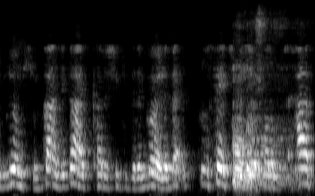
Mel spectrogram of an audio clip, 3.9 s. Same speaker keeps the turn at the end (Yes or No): Yes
